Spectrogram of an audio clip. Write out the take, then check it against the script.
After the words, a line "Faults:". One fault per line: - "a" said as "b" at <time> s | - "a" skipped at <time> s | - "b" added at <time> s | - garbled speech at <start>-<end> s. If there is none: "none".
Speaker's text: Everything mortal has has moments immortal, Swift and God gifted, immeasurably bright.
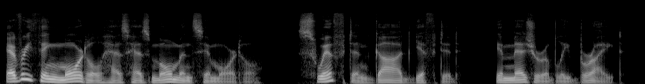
Everything mortal has has moments immortal, Swift and God gifted, immeasurably bright.
Faults:
none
